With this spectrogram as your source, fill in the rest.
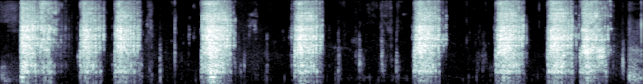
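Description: A sewing machine stitches an understitch along the lining of a suit in about nine short, loud whirring bursts separated by quiet pauses.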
